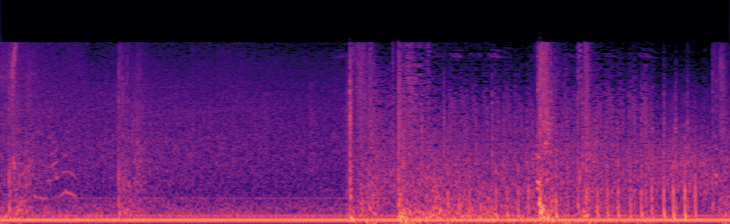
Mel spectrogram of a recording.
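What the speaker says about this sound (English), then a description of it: "I can't see where they're shooting from." Apex Legends gunfire rings out in bursts of sharp shots, rapid volleys clustered toward the end after a quieter stretch of ambient game noise, loud and close.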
